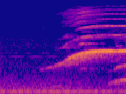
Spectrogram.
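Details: Pet macaw giving a single clear whistle that starts low and sweeps upward, then holds steady on a bright, ringing pitch for about half a second; a faint low hum behind it.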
